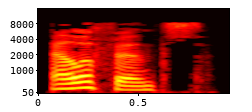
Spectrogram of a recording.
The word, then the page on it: elephants: British English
